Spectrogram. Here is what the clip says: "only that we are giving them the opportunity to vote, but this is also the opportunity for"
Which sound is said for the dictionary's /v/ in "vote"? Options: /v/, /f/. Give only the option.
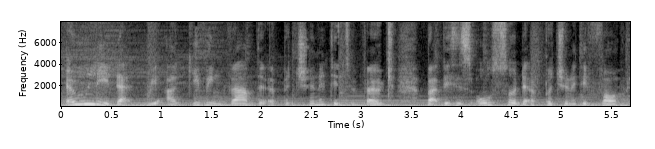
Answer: /v/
